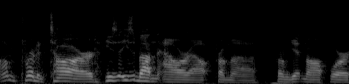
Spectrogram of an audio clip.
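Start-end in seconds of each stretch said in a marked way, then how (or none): 0.0-1.0 put-on old man accent. Quoting an old coworker from southern Indiana: imitating Larry's southern Indiana accent. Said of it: "he kinda has an accent to him".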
